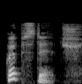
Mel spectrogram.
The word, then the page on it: whipstitch: British English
